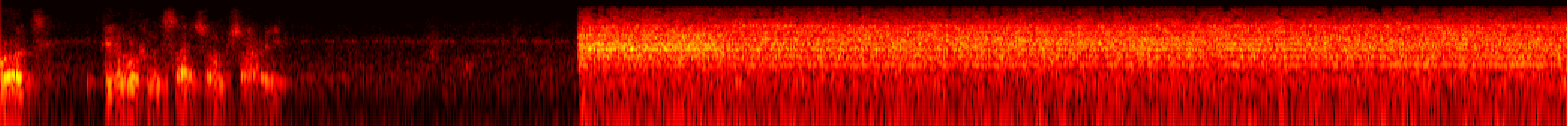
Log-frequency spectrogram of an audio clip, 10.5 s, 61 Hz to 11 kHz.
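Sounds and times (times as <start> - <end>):
faint steady hum: 0.0 - 10.4
speech: 0.2 - 2.0
air blower blowing down onto chilled product in a food processing line: 3.9 - 10.4.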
